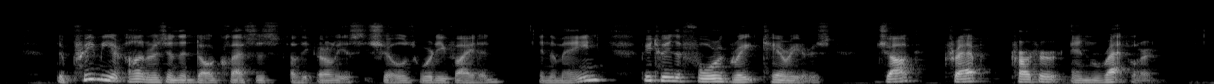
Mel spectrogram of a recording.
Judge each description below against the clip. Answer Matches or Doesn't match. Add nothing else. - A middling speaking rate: Doesn't match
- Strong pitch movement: Matches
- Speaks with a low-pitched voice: Matches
